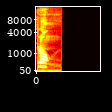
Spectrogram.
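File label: "long", Mandarin Chinese, neutral tone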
